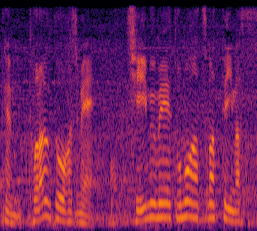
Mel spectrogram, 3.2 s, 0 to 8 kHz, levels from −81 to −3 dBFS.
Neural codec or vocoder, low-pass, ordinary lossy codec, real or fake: codec, 16 kHz, 8 kbps, FunCodec, trained on Chinese and English, 25 frames a second; 7.2 kHz; none; fake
